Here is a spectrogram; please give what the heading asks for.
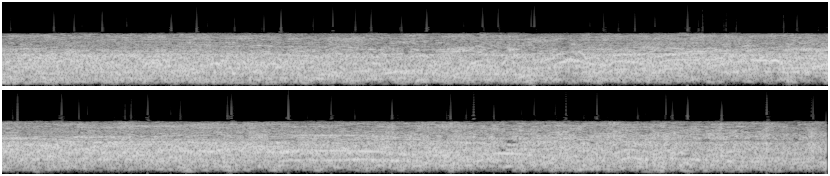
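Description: A large crowd cheers and applauds a governor in a loud, steady roar of clapping and shouting that holds at full level for the whole stretch without a break.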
